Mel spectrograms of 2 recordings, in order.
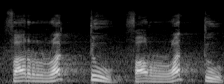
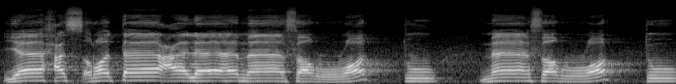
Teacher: Maknanya ta sifat itba' ta tu dikekalkan. Sifat tebal ta itu dikekalkan kemudian baru masuk ke dalam huruf ta tanpa qalqalah. · Shown in: second take · Term: idgham naqis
